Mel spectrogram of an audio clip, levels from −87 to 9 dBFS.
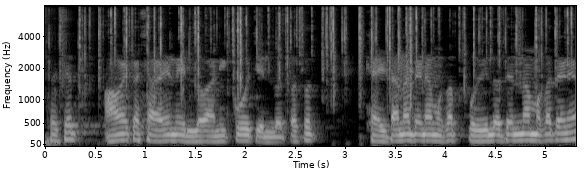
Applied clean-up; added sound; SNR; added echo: classical method WPE with log-MMSE.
